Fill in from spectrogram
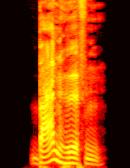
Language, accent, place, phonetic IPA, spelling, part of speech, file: German, Germany, Berlin, [ˈbaːnˌhøːfn̩], Bahnhöfen, noun, De-Bahnhöfen.ogg
- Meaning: dative plural of Bahnhof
